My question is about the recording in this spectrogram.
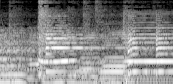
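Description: Live electric blues band playing an instrumental passage: a harmonica holds long notes, bending up into them, over electric guitars, bass and drums.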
